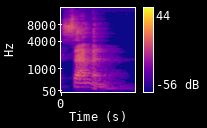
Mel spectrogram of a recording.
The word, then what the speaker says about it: salmon: ঠিক আছে, আমেরিকান ইংলিশে এই উচ্চারণটা হবে হচ্ছে স্যামন, উচ্চারণটা হবে স্যামন।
